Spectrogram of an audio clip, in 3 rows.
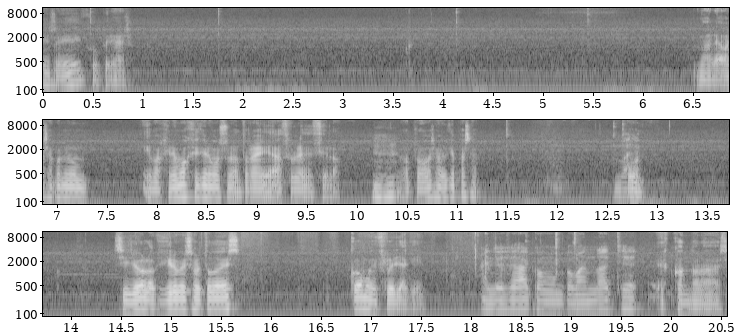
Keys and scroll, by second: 18.9 super+h.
